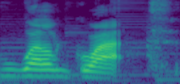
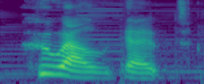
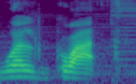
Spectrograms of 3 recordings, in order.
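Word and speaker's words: Huelgoat: can see some of well gwat and the name of our village is written whoa gate h-u-e-l-g-o-a-t so it looks like who else goat but it's breton not french breton and the pronunciation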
